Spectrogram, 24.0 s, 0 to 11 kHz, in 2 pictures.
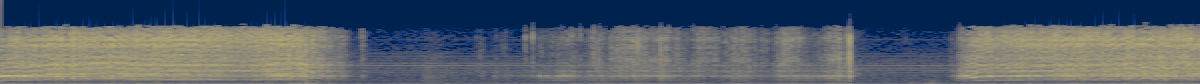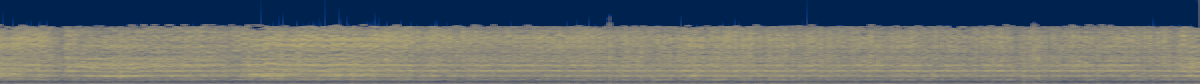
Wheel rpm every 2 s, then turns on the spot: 150, 80, 10, 30, 40, 160, 160, 160, 160, 160, 160, 160.
6-8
